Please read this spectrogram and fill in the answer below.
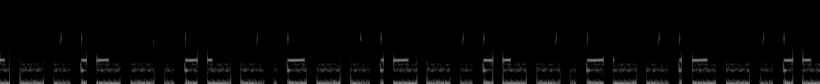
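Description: Quiz countdown timer music: a looping electronic pattern of short pulses, several a second, with two beep tones recurring.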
